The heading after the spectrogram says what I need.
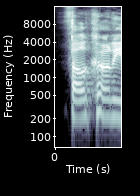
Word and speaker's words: Falcone: The differentiations of Falcone and Falconee across the various films and shows is really hard for me. By the way, it's I'm I'm going to go with the Jonathan Crane pronunciation, which is Falcone. That's what I'm going to stick with. That's I think that's the appropriate thing here for this discussion. But you know, we've been in Falconee land much more recently and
